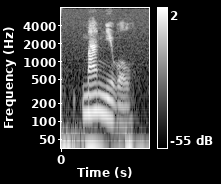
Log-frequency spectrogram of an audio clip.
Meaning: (noun) 1. Synonym of handbook 2. A booklet that instructs on the usage of a particular machine or product 3. A drill in the use of weapons, etc
- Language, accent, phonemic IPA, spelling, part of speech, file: English, UK, /ˈmæn.j(ʊ)əl/, manual, noun / adjective, En-uk-manual.ogg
